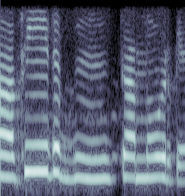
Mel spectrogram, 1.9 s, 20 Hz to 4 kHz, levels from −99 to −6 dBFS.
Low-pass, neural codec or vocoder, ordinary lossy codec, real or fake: 3.6 kHz; none; none; real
